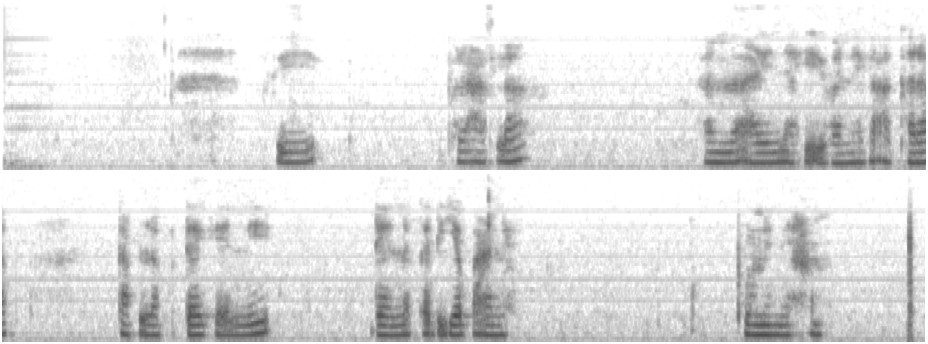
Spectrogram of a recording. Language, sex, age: Wolof, female, 18-24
